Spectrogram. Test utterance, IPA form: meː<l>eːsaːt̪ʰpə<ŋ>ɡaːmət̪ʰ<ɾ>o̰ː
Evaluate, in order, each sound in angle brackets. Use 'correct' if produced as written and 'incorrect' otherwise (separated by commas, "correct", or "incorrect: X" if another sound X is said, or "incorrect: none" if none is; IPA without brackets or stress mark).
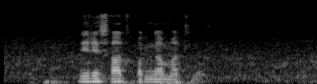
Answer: incorrect: ɾ, correct, incorrect: l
